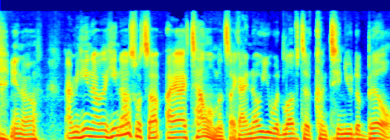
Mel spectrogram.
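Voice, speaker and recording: A plain, everyday voice speaks with lively intonation. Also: man. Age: 50s. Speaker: action figure artist and adult film performer. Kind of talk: casual chat.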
